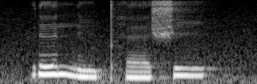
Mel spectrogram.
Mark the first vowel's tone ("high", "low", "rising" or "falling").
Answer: high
